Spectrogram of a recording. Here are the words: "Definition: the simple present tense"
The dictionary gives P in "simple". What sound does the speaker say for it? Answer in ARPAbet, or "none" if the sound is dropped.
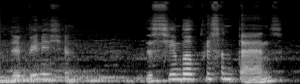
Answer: B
